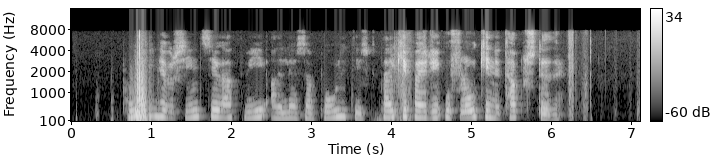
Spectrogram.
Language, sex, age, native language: Icelandic, female, 50-59, Icelandic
